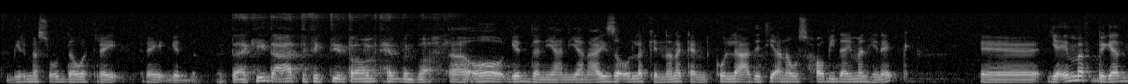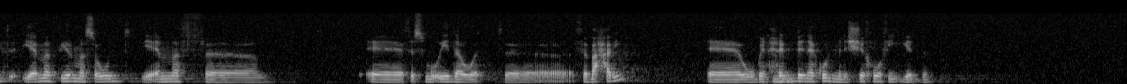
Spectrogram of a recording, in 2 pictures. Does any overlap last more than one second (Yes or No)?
No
